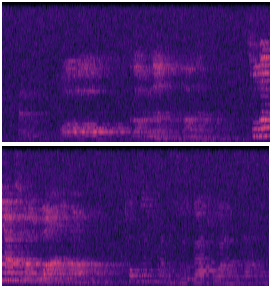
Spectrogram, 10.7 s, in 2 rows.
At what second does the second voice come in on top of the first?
none

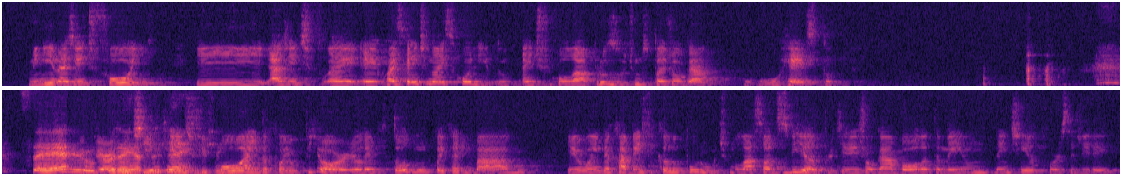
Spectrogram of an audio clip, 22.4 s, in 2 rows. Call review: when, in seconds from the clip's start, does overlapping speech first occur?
12.0 s

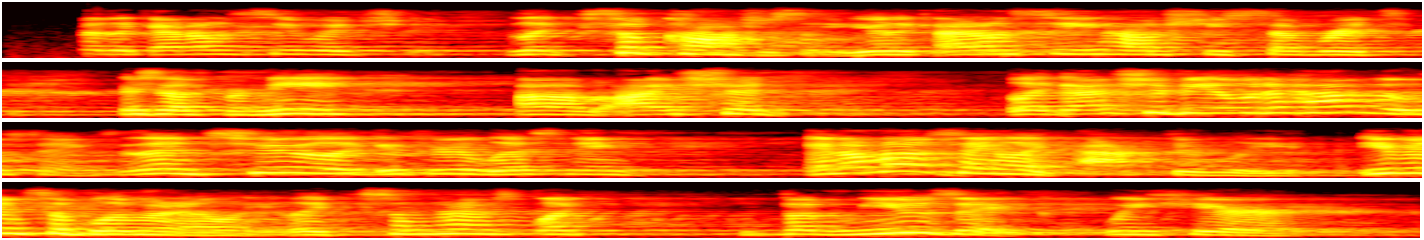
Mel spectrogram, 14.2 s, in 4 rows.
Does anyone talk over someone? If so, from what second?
none

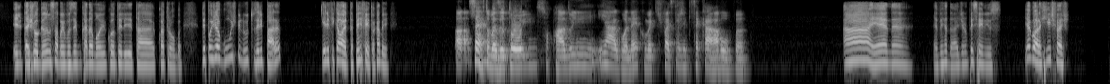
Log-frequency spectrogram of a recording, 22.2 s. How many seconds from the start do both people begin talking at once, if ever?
none

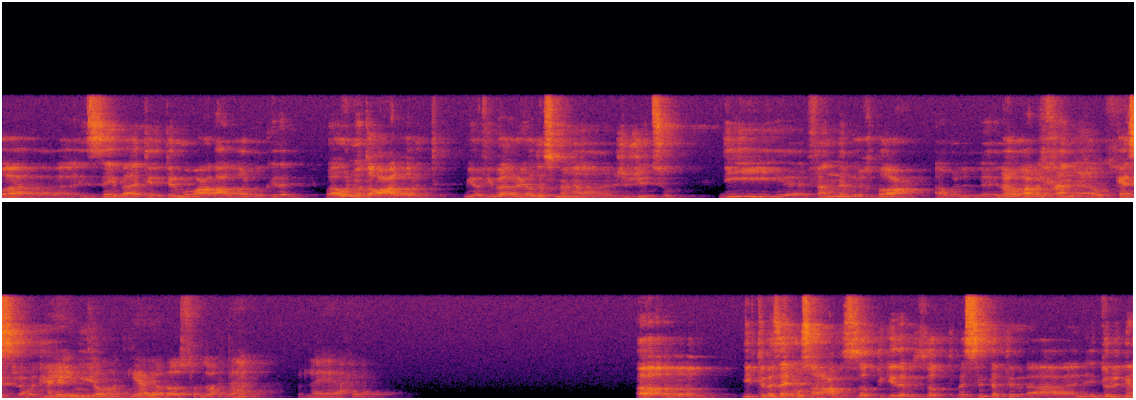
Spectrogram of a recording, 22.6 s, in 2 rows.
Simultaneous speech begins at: 9.9 s

